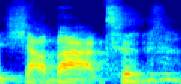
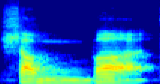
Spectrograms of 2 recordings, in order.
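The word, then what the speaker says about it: שבת: And so, I very gladly and particularly pronounce the doubling. So, I never say Shabbat. I always say Shabbat.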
